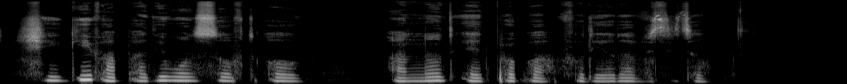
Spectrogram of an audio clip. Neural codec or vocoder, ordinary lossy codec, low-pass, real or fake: none; none; none; real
